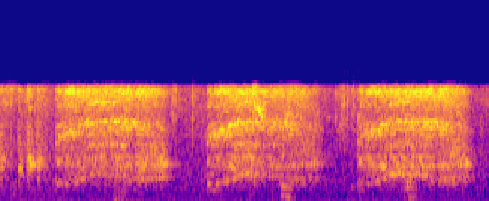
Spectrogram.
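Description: A horse whinnying three times in a row, each whinny lasting over a second with short gaps between.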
